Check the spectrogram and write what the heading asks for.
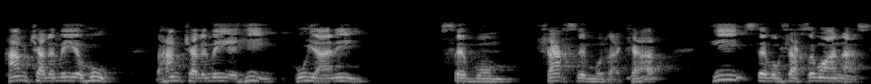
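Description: A husky man with a bright, slightly high voice gives a classroom lesson on scripture. He explains step by step, spelling out letters and how they are read. The recording sounds dull and lo-fi. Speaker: religious teacher.

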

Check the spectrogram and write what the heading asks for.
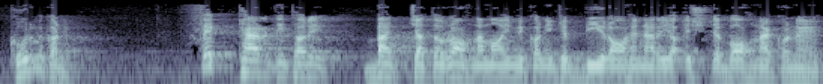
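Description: Male preacher who talks through lists and rhetorical questions, with a forceful bright voice and a long hall echo. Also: mid-range voice. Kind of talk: sermon with a told anecdote. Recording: long reverb of a large hall.

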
